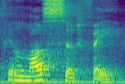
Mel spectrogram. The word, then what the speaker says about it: philosophy: E uma coisa doida dessa palavra é que isso daqui, esse S, ele não tem som de Z, ele tem som de S. Philosophy.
